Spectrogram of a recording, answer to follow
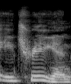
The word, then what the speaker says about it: Etrigan: how you say it I say each Regan because it runs better with demon okay so people see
